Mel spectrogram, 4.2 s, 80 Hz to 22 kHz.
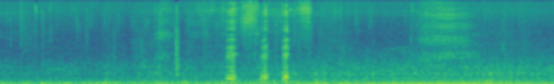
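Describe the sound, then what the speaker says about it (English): A low, steady engine drone hums throughout, thin and oddly featureless, with a few short breathy bursts near the middle: a simulated gasoline engine sound played through the speakers of a 2023 Genesis GV60 Performance electric car. "It's a very odd sounding gasoline engine."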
